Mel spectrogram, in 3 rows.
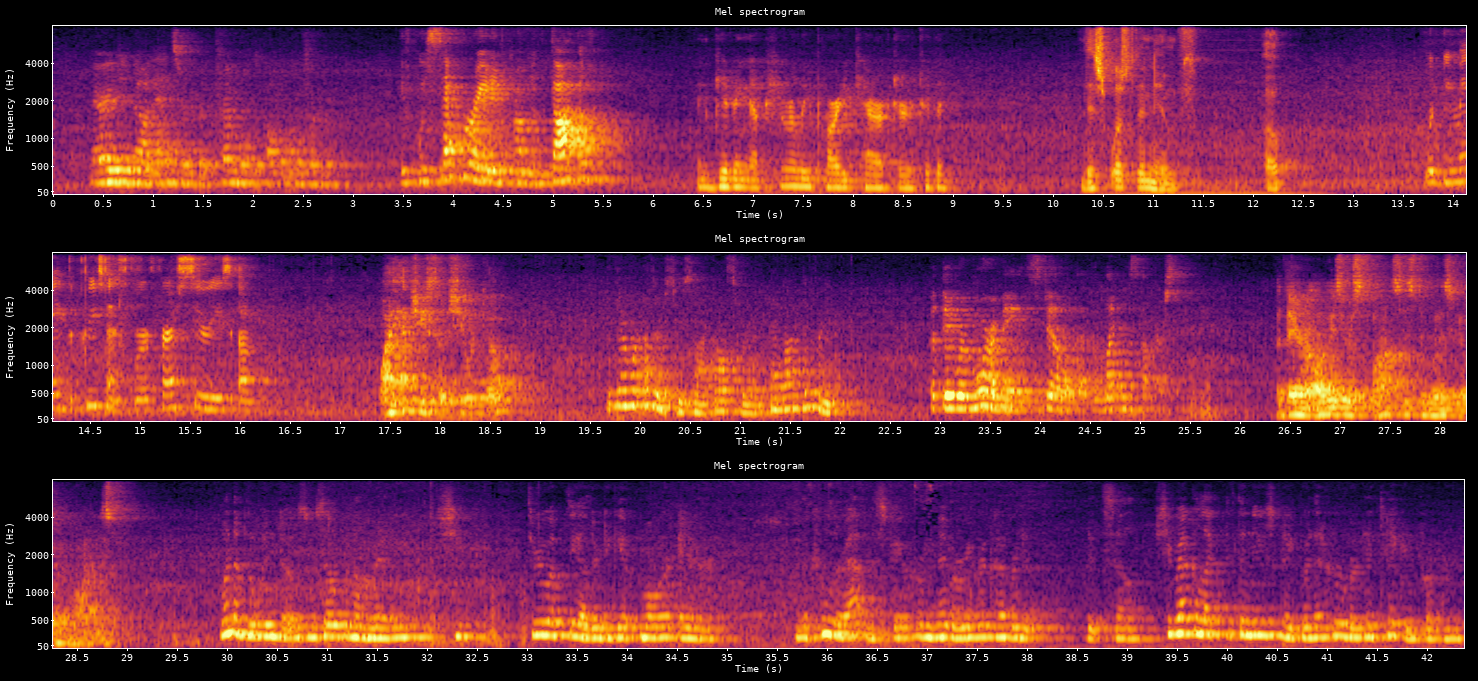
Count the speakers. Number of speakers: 10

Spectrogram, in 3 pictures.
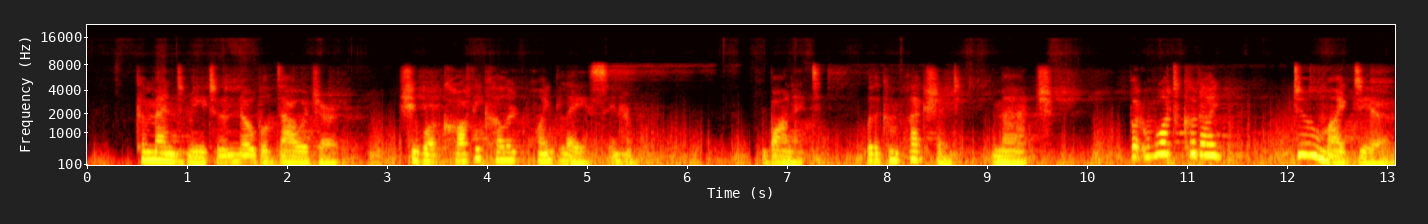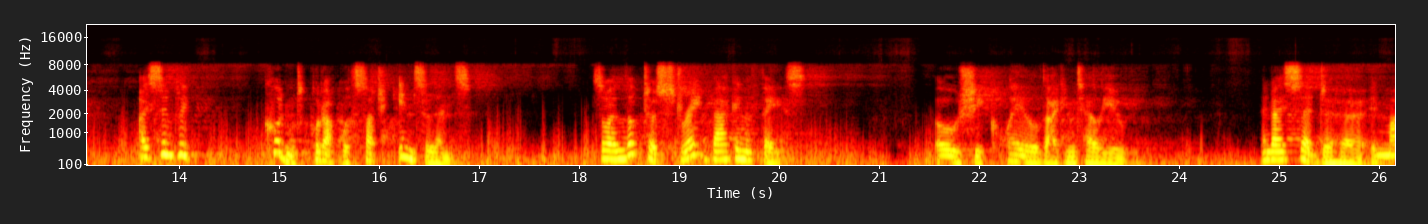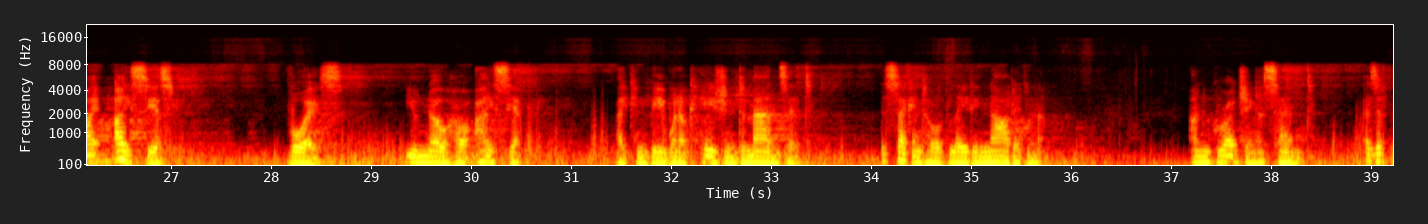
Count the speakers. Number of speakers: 1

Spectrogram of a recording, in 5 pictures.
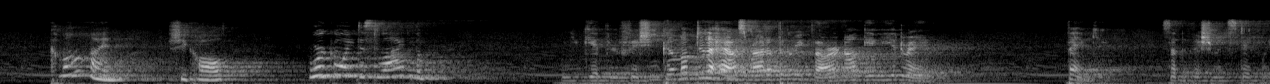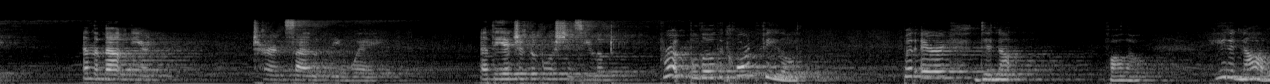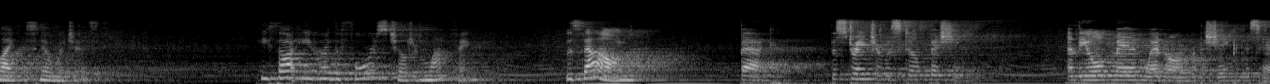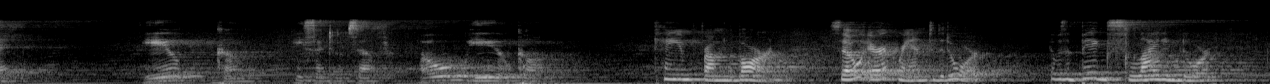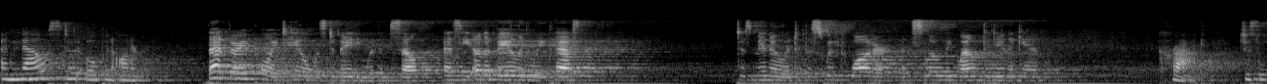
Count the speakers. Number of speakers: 2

